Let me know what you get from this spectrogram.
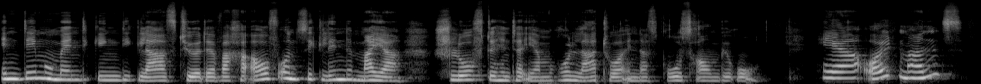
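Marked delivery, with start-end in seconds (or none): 8.1-9.6 raised calling out, higher pitch. Sieglinde Meier comes into the station and calls out to Herr Oltmanns. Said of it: "hörte er sie rufen".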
